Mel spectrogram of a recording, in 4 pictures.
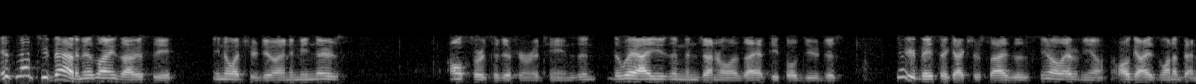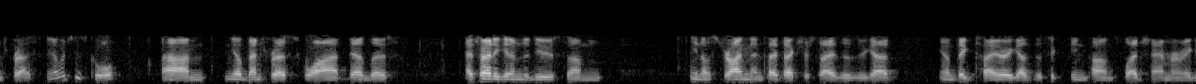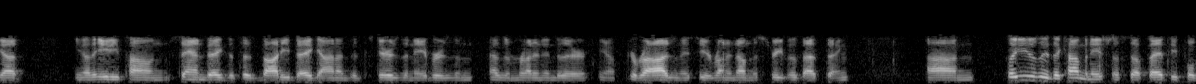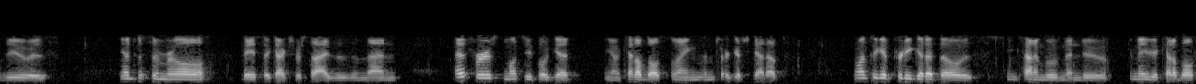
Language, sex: English, male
